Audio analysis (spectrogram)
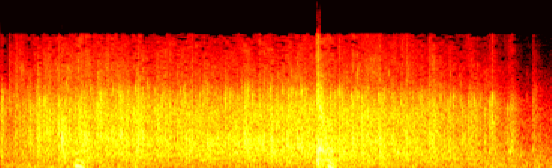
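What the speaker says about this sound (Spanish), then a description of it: "Con ustedes, el padre Alfredo Sainz, para quien pido un aplauso fuerte." An audience applauds a priest introduced as a speaker at a lecture, a steady wash of clapping sustained for several seconds at moderate loudness, with a couple of brief louder bumps before it tapers off.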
